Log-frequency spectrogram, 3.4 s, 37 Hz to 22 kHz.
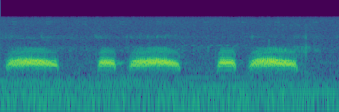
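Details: Spotted dove decoy for trapping, number 22, calling close with rich low coos, three long notes separated by two short ones in an even cadence.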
